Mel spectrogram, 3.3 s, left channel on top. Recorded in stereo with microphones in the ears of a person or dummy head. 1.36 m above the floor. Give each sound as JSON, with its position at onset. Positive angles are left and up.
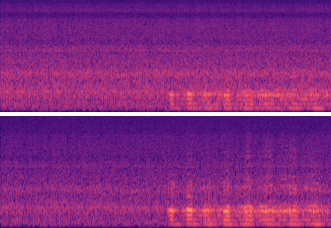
{"t": 1.7, "sound": "laughter", "side_deg": -80, "distance_m": 2.5}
